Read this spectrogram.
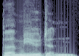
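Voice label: "bermudan", British English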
